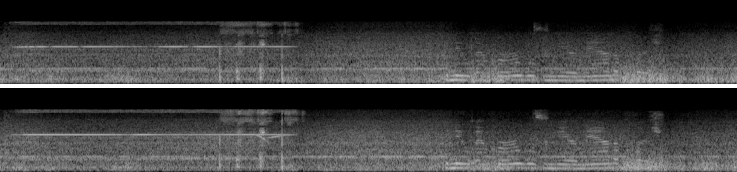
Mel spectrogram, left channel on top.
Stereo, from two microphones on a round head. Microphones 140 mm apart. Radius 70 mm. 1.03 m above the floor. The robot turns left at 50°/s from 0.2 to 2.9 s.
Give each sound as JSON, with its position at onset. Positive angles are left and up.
{"t": 2.2, "sound": "writing", "side_deg": -20}
{"t": 4.5, "sound": "a woman speaking", "side_deg": -60}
